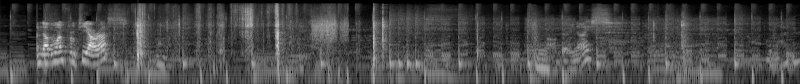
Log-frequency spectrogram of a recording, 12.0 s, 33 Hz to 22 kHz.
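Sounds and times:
background music: 0:00.0 - 0:12.0
packaging rustle: 0:01.9 - 0:05.3
cardboard box clicks and knocks: 0:02.0 - 0:04.4.

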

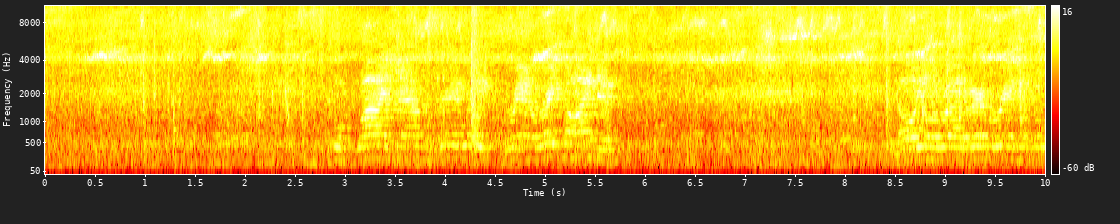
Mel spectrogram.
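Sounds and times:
rc car motors whining: 0:00.3 - 0:10.0.

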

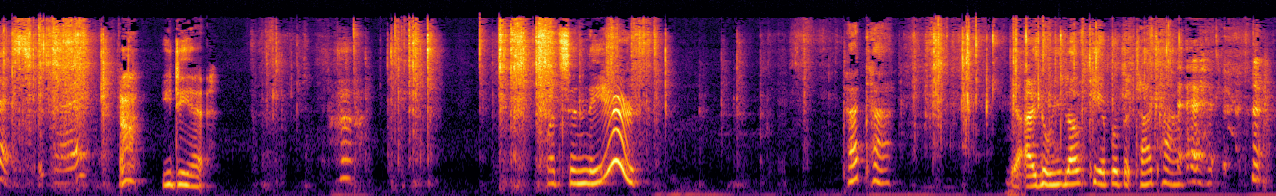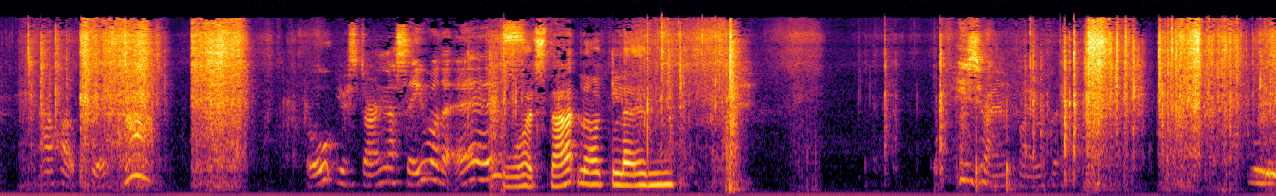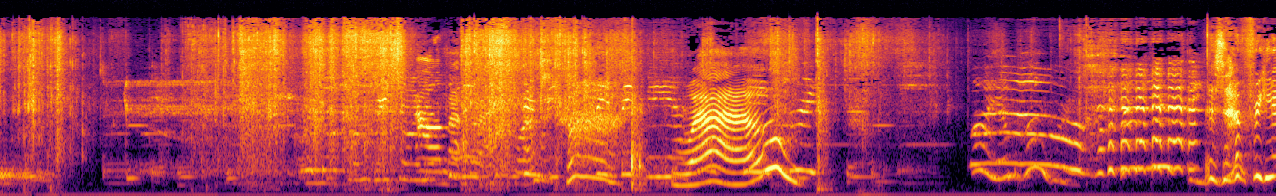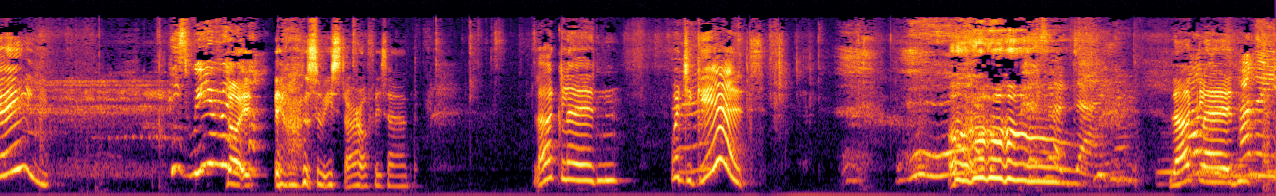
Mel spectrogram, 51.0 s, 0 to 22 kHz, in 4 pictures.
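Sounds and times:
wrapping paper crinkling and tearing: 0:00.0 - 0:01.2, 0:02.6 - 0:06.8, 0:07.9 - 0:12.2, 0:12.9 - 0:15.5, 0:19.2 - 0:20.3, 0:22.3 - 0:26.6, 0:27.3 - 0:32.3
small child's vocal sound: 0:25.2 - 0:26.2, 0:35.2 - 0:36.5, 0:47.3 - 0:50.0
voices: 0:28.1 - 0:33.9, 0:37.5 - 0:38.8.

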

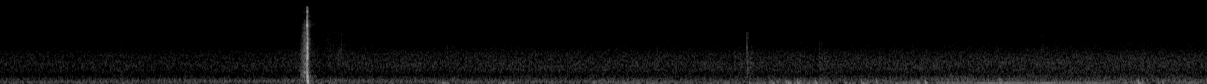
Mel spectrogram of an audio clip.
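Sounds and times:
faint outdoor background: 0:00.0 - 0:12.0
golf club striking ball: 0:03.0 - 0:03.3.

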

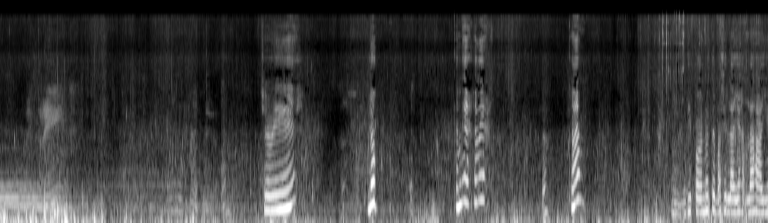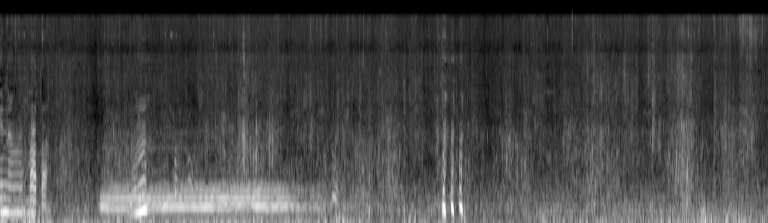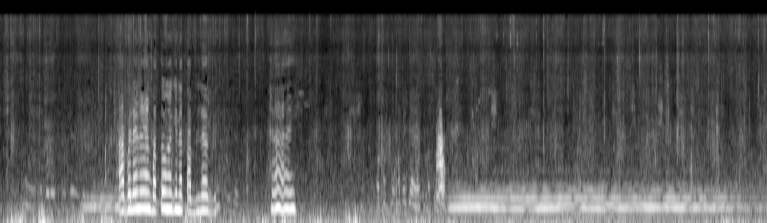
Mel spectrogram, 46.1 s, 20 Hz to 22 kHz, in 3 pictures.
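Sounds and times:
distant multi-tone horn chord: 0:00.0 - 0:04.9, 0:17.3 - 0:22.8, 0:32.3 - 0:33.8, 0:39.5 - 0:46.0
wind buffeting microphone: 0:00.0 - 0:06.4, 0:08.3 - 0:09.0, 0:09.7 - 0:23.9, 0:28.5 - 0:46.0
faint voices: 0:39.4 - 0:46.0.

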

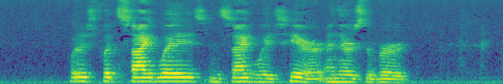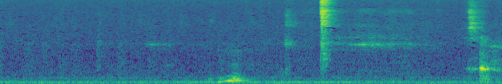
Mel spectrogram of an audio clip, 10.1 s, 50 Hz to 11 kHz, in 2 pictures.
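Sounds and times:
faint low hum: 0:00.0 - 0:10.0
soft hum of a voice: 0:07.2 - 0:07.7, 0:09.6 - 0:10.0.

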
